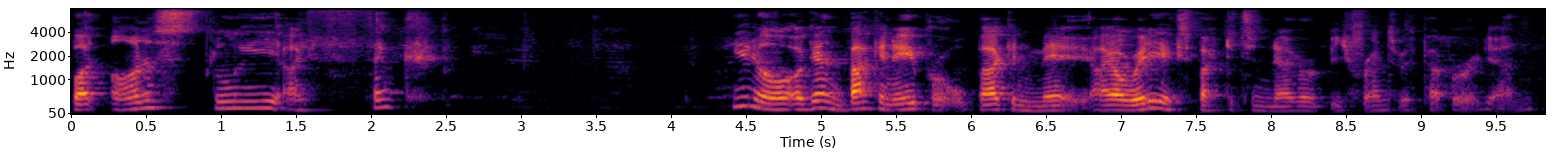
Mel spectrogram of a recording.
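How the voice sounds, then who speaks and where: Young Hong Kong English-accented male vlogger; raspy, muffled, mellow, a touch high; rambling, self-deprecating confessions. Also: a little slow. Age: young adult. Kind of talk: confessional vlog talk.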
